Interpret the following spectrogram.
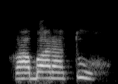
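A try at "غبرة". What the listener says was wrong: Not toh. So this will be, remember this is going to take a sukoon. Ghabarah.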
